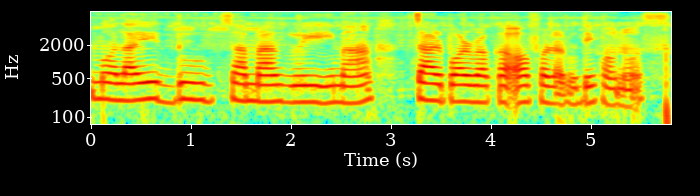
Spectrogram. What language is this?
Nepali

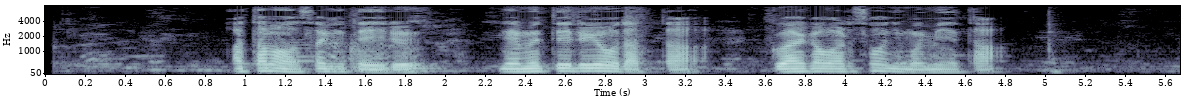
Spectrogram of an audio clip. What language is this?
Japanese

